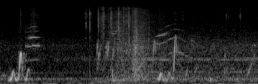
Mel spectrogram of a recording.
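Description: Wings snap open with a sharp whoosh.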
